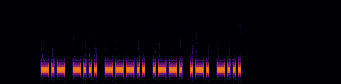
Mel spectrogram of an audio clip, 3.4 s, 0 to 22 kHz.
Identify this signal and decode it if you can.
Morse code, heard as a keyed tone, about 60 wpm, spaced as for 52 wpm, 700 Hz. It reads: KB8PRB
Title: Speed Racing - USA 2x3 Call Signs 45wpm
